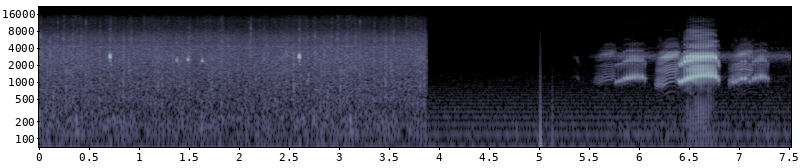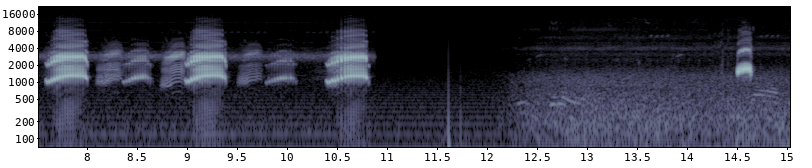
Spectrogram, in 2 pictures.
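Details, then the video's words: Frog from South Africa giving a loud series of harsh, pulsed croaks, about six strong notes with softer ones between, after a stretch of rain-like hiss; the hiss returns once the calling stops. "Frogs and their calls"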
